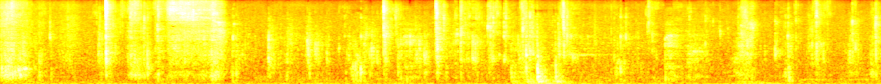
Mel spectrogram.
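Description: Close-up biting and chewing of a braised, sauce-coated meat roll, with many short wet mouth clicks throughout and a brief louder low mouth sound about five seconds in.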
